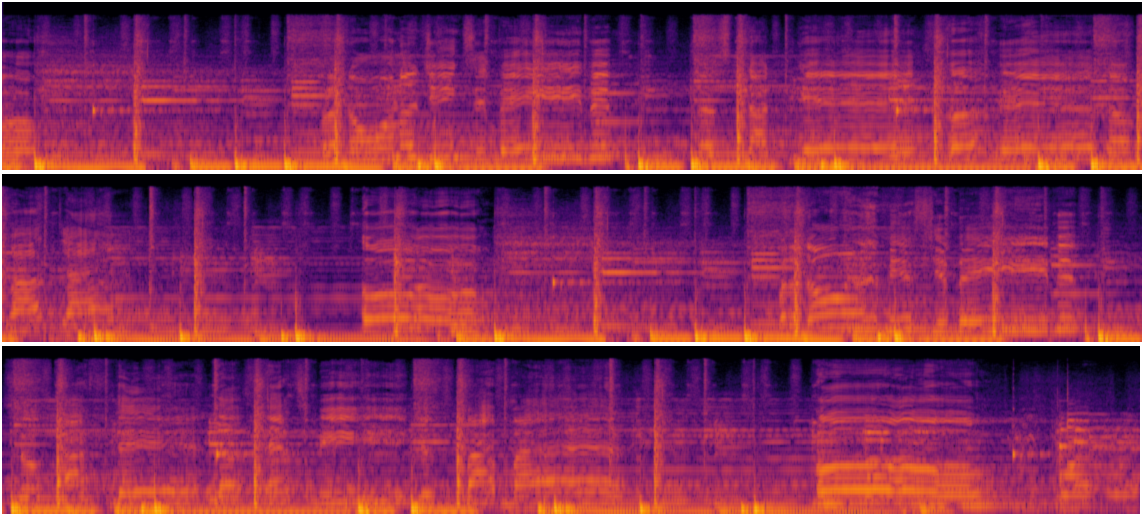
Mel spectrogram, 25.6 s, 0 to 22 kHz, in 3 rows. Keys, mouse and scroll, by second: 1.0 click, 1.3 ctrl+d, 1.9 ctrl+d, 2.5 click, 4.2 ctrl+a, 4.5-5.8 typing, 6.8-23.2 drag, 24.8 click.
